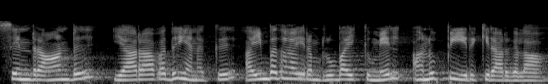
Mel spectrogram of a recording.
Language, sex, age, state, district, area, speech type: Tamil, female, 18-30, Tamil Nadu, Viluppuram, urban, read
